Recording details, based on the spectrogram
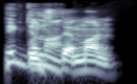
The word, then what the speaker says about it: Puigdemont: Puigdemont. Is that it? Which Dumont. Puigdemont.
